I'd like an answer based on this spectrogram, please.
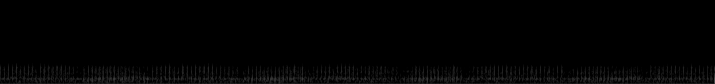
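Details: A cat purrs while asleep, a dense, steady low vibration rising and falling with each breath, with no other notable sounds.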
